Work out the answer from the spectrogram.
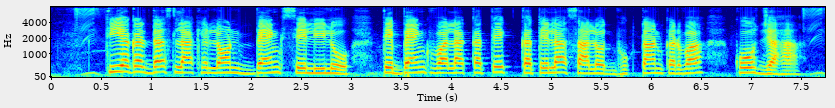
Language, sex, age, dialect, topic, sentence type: Magahi, male, 18-24, Northeastern/Surjapuri, banking, question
